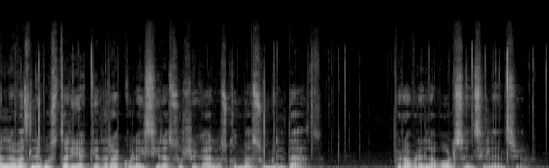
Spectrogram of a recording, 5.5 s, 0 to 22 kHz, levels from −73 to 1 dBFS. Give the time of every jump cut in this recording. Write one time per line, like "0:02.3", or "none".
none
